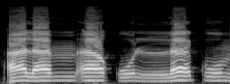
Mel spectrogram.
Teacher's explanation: Maka ini kita namakan, yang kami belum tuliskan di sini, ini kita namakan dengan idgham idgham mutamasilain, yaitu huruf-hurufnya sama dari makhraj dan sifatnya, yaitu cara membacanya memasukkan langsung lam yang pertama kepada lam yang kedua tanpa ditahan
